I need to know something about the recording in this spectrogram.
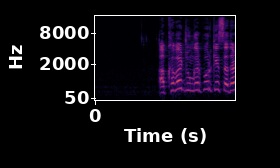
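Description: A young woman reads out the news clearly into a microphone.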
